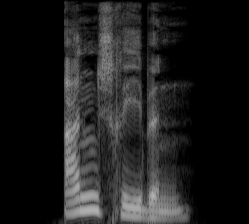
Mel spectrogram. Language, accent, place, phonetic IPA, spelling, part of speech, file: German, Germany, Berlin, [ˈanˌʃʁiːbn̩], anschrieben, verb, De-anschrieben.ogg
- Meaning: inflection of anschreiben: 1. first/third-person plural dependent preterite 2. first/third-person plural dependent subjunctive II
